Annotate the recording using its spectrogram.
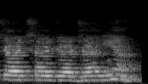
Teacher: च वर्ग के जितने भी व्यंजन हैं सब आपके तालु को स्पर्श कर रहे हैं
